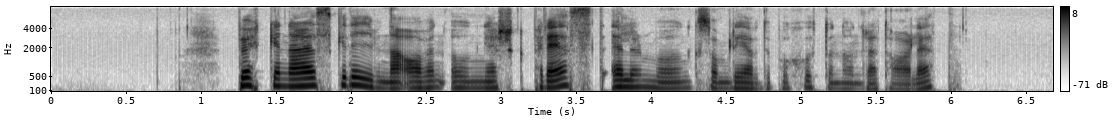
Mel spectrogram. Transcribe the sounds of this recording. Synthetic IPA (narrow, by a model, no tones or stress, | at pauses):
b̥œkːəɳaæɾʂkɾiːvna̰ʔavɛnɵŋːəʂkpʰɾɛst̪ɛlːəɾmɵŋksɔmleːvd̪əpʰɔɧɵt̪ːɔnhɵnd̪ɾat̪ʰɑːlət̪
